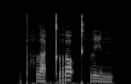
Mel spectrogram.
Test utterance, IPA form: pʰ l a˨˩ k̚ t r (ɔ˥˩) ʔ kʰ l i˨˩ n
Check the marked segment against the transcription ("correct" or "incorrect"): correct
